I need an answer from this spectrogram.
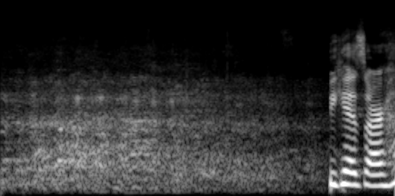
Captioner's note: audience laughing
